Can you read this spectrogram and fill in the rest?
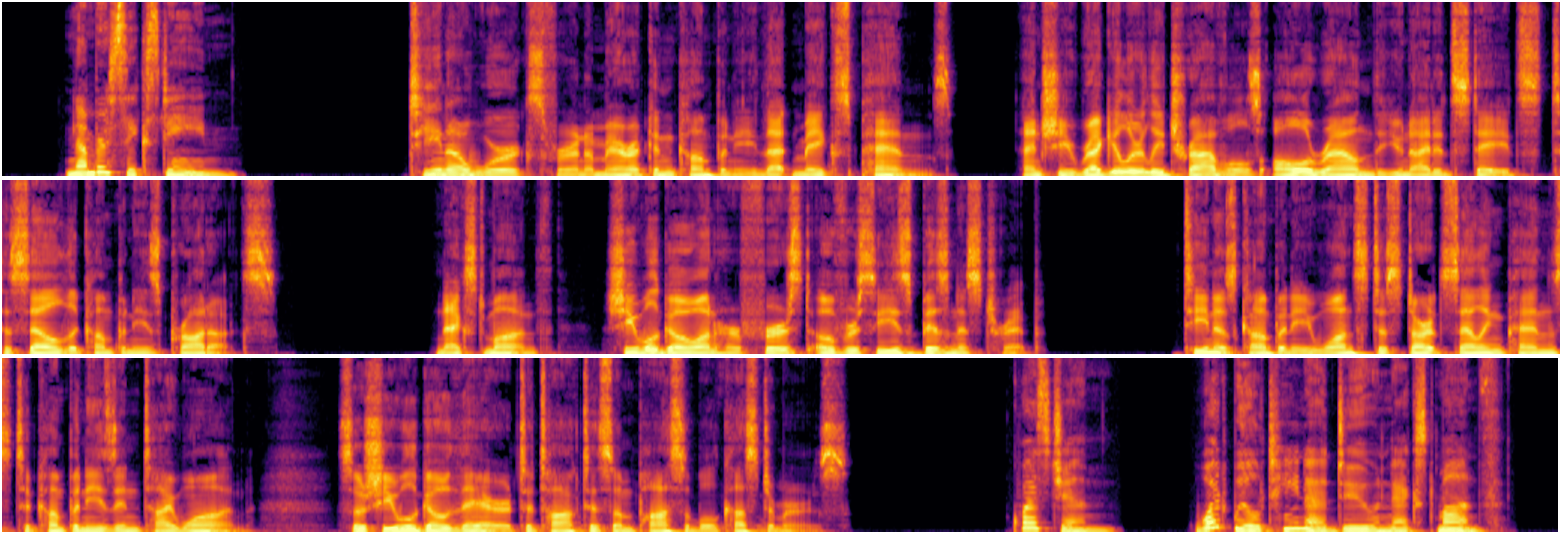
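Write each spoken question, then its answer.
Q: What will Tina do next month?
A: Go to Taiwan on her first overseas business trip to sell pens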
